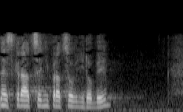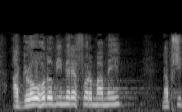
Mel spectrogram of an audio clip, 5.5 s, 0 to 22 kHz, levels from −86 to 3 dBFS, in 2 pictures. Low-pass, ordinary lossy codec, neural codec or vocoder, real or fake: 7.2 kHz; MP3, 32 kbps; none; real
